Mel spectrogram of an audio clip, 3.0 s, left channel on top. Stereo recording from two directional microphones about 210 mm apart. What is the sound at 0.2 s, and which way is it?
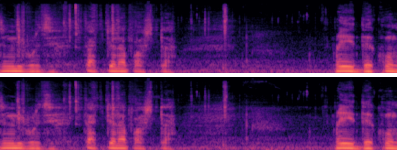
Speech, 10° left (ahead or behind).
